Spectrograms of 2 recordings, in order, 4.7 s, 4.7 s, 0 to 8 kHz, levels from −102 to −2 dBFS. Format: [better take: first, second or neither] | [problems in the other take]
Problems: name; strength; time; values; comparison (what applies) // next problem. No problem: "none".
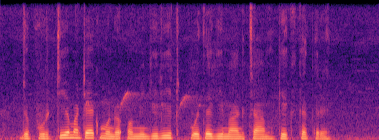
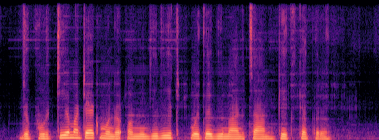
first | noise reduction (neural separator model SepFormer DNS4)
